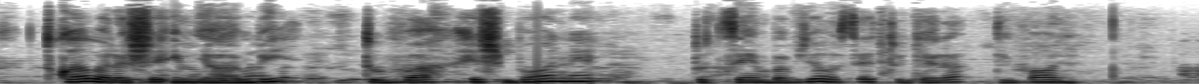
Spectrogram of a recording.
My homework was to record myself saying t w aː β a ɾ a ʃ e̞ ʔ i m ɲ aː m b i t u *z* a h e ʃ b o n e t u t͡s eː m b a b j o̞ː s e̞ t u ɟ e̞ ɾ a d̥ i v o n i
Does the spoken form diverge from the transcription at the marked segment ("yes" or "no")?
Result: yes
